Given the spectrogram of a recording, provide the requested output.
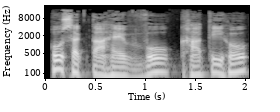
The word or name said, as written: सकना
